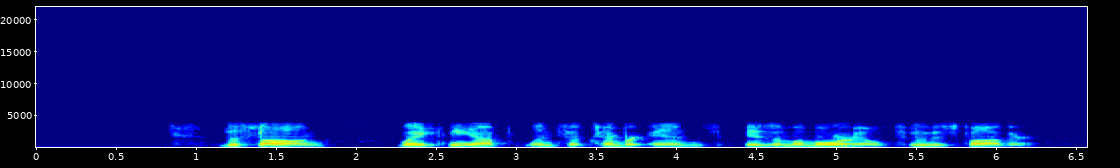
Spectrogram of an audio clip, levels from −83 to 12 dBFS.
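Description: GSM full-rate codec coloration runs through the whole speech clip, with a buzzy, gravelly roughness consistent with a 13 kbps full-rate coder. The codec rebuilds the voice from a vocal-tract filter driven by sparse, regularly spaced pulses. The line band sits between roughly 250 Hz and 3.5 kHz, so the audio sounds thin and boxy.

Lost GSM frames cause brief metallic rings at 0.40 to 0.46 s, 2.46 to 2.51 s, and 5.04 to 5.12 s, lasting 60, 40 and 60 ms. Each gap was filled by repeating the last good frame, which fits two or three missing frames.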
